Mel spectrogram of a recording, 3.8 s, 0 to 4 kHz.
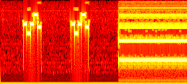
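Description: Five-tone selective call (ZVEI), heard as quick runs of five tones, tones of about 70 ms. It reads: 85887 85887
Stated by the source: ZVEI five-tone selective call received on SDR.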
